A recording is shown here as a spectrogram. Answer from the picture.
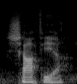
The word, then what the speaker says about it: Shafia: I'm your host, Michael Harlan Turkel, here today with Louisa Shafia, like mafia. That's how you pronounce it, right? – Beautifully said, Michael.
